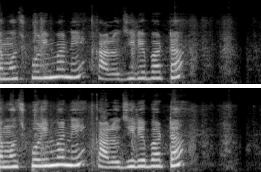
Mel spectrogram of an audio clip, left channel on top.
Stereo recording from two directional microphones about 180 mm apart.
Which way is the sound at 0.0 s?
30° right (ahead or behind).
